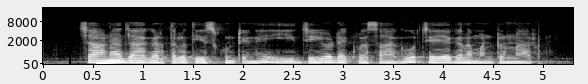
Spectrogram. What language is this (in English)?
Telugu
